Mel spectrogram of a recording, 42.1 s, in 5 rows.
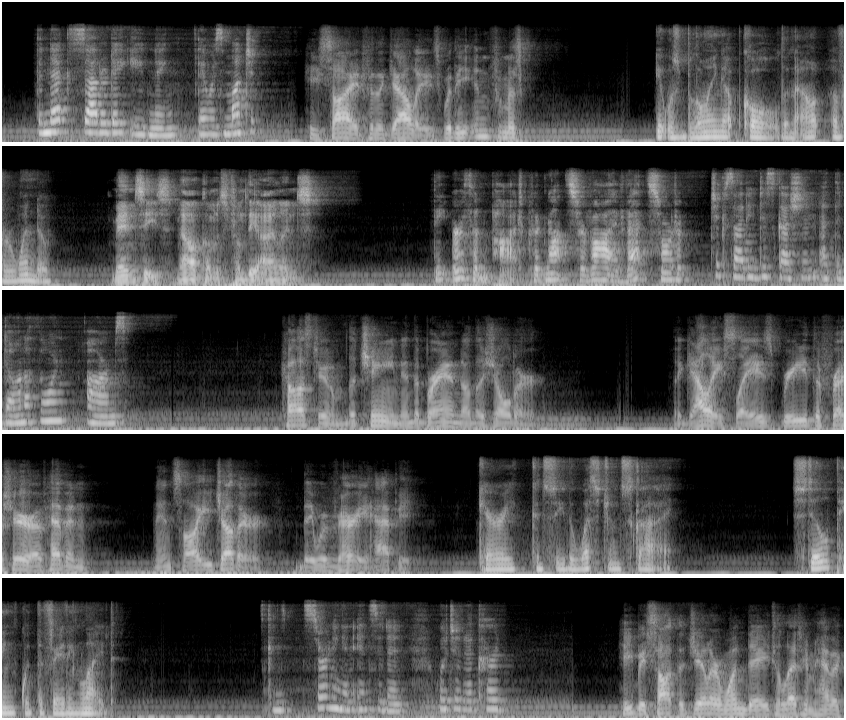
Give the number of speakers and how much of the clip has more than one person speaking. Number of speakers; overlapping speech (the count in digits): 5, no overlap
